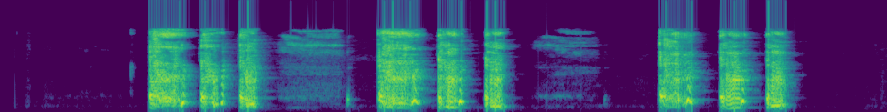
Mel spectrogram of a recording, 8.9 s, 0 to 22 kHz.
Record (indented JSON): {
  "three_cough_length": "8.9 s",
  "three_cough_amplitude": 32767,
  "three_cough_signal_mean_std_ratio": 0.44,
  "survey_phase": "beta (2021-08-13 to 2022-03-07)",
  "age": "18-44",
  "gender": "Female",
  "wearing_mask": "No",
  "symptom_cough_any": true,
  "symptom_runny_or_blocked_nose": true,
  "symptom_shortness_of_breath": true,
  "symptom_headache": true,
  "symptom_onset": "2 days",
  "smoker_status": "Ex-smoker",
  "respiratory_condition_asthma": false,
  "respiratory_condition_other": false,
  "recruitment_source": "Test and Trace",
  "submission_delay": "0 days",
  "covid_test_result": "Positive",
  "covid_test_method": "LAMP"
}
